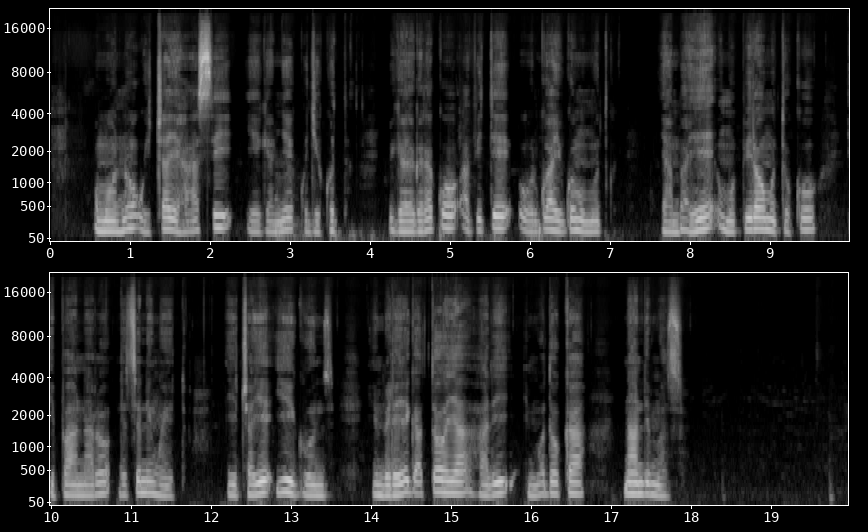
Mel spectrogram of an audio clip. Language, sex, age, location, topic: Kinyarwanda, male, 25-35, Huye, health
